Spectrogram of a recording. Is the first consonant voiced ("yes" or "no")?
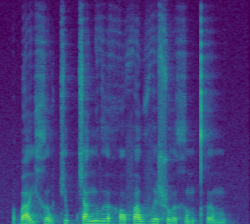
yes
